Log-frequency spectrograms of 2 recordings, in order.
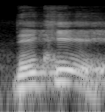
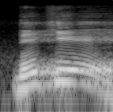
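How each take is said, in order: The two takes are said the same way.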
